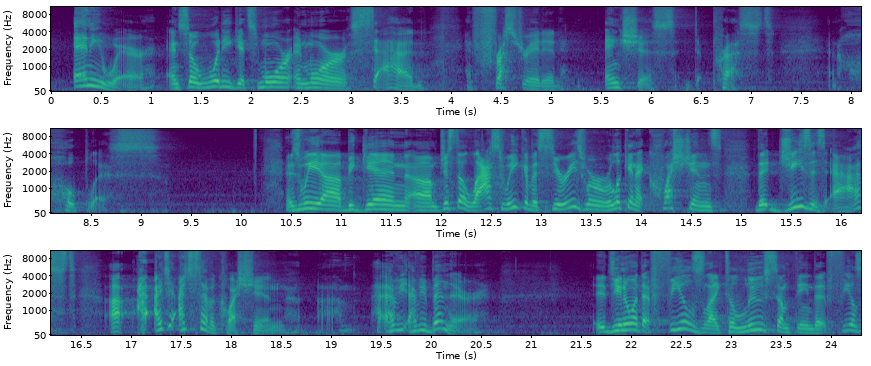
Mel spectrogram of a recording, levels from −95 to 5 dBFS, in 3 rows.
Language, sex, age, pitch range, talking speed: English, male, 20-39, 145-210 Hz, 155 wpm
